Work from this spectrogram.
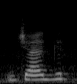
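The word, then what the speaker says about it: jegna: to pronounce this word ganos Jos j e g o uhuh j e g n o c h singular is j j j n jagna jagna j e g n a are providing the context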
